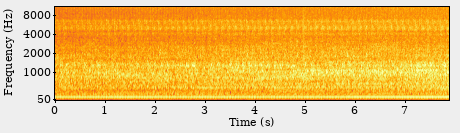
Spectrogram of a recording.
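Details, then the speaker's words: Massey Ferguson 35 (835) tractor with Standard 23C diesel, first run in at least a year: steady, even idle at about four beats a second with no knocks. It runs well with some blow-by expected for its age; the owner suspects a coolant leak from a hose clamp. "so it runs runs pretty well there is a bit of blow-by can be expected of engine of this age"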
